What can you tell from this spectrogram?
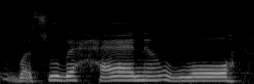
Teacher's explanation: واو بھی باریک ہے اور سین پہ رولنگ ہے اور با پہ قلقلہ ہے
